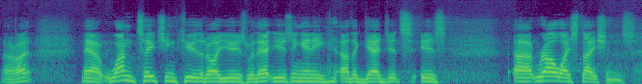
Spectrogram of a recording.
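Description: A middle-aged man with an Australian accent, coaching players in a gym with brisk, direct instructions. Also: on the high side, a bit bright, clear, resonant tone. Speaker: basketball coach. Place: large indoor basketball gym. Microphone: headset mic.

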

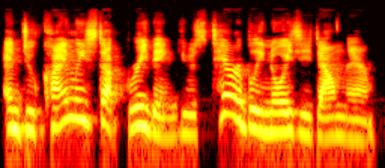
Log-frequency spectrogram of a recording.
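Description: A woman voicing a big, kindly, excitable male giant in a storybook, with exclamations, muddled grammar and invented words. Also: medium pitch, a little fast. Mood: earnest.

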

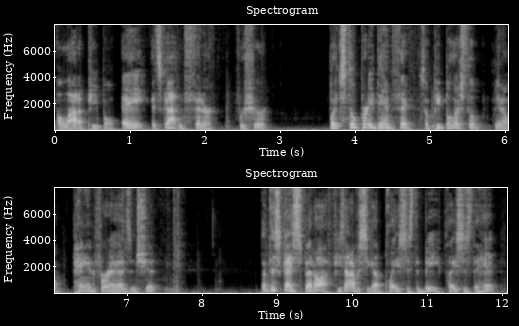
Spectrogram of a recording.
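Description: A man in his twenties telling a casual, comedic story to camera in an animated, exaggerating way, recorded on a phone in a room at home. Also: a little high, moderate pace, slightly rough. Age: 20s. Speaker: vlogger. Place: small dim room at home, indoors.

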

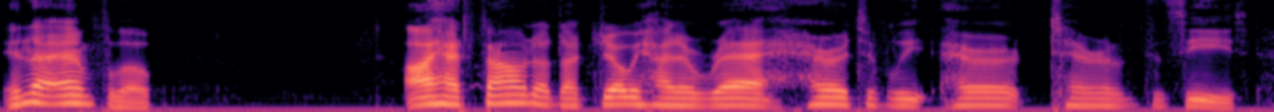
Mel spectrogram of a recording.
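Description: A man's voice: on the high side, normal speed, a bit bright, clear, resonant tone, no room sound. A young man hosting a gaming video in his bedroom, reading a visual novel aloud into a headset mic and breaking in with crude jokes. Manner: jokey, swearing, breaks into laughter and asides. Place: bedroom, indoors.

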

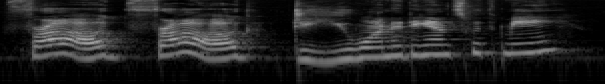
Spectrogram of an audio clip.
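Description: A woman's voice: high voice, lively intonation, takes it slowly, voice pushed up. A woman voicing a small, eager male mouse in a children's storybook, pleading in a singsong way. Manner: singsong, pleading, repeats names.

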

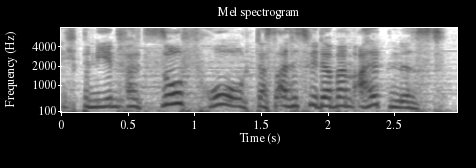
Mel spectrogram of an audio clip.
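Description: A woman's voice: sits high, fairly quick, darkish tone, faint music behind. A woman playing an earnest, anxious girl detective in an audio drama parody. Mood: relieved, admiring.

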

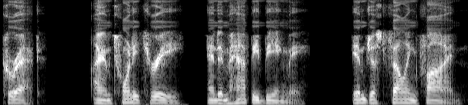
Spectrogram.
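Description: Very deep male cartoon voice, flat read, dry. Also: measured pace, dry recording, highs cut off. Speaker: voice of number characters. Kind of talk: fan cartoon voice-over.

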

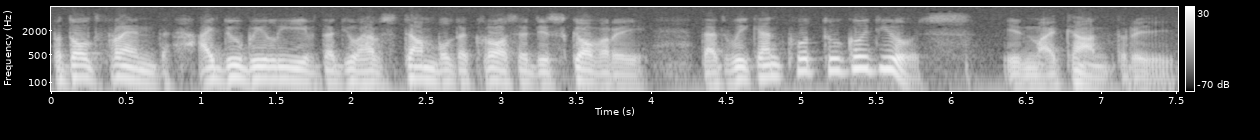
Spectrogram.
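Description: A deep, husky man, a formal and calculating schemer in a radio play. His phrasing is deliberate and swings expressively. The old recording is dull and muffled. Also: very animated, exaggerated voice. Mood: coldly resolved. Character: calculating foreign male defector, formal and smooth-tongued schemer. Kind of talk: 1970s radio drama acting.

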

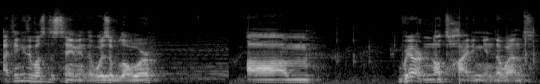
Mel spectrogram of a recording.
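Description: Excitable young guy gaming on a headset. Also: fairly low pitch, normal speed, soft background music. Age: young adult. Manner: excitable, laughs often, slangy. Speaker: gaming streamer. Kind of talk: casual gameplay commentary. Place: small room at a desk.

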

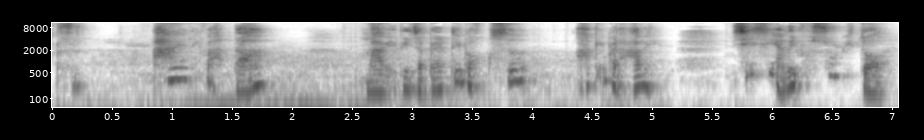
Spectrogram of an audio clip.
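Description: A woman's voice: medium pitch, creaky, echoey room. A middle-aged woman whispers an ASMR roleplay as a polite, reassuring shop assistant serving a customer. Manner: polite, attentive, reassuring, formally addressing a customer.

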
